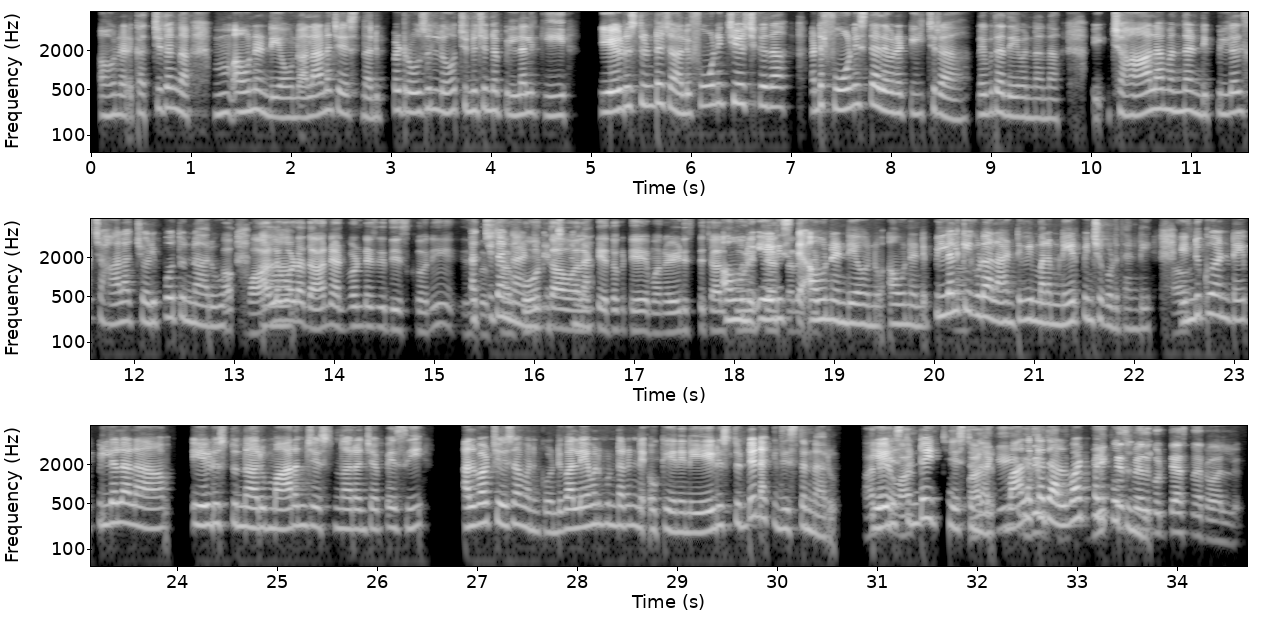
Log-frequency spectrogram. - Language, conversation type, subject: Telugu, podcast, పిల్లల ఫోన్ వినియోగ సమయాన్ని పర్యవేక్షించాలా వద్దా అనే విషయంలో మీరు ఎలా నిర్ణయం తీసుకుంటారు?
- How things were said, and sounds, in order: in English: "అడ్వాంటేజ్‌గా"; in English: "వీక్‌నెస్స్"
